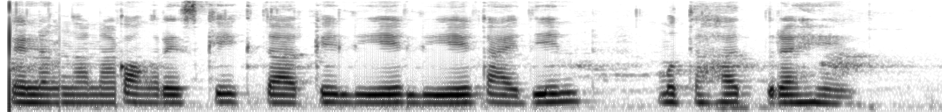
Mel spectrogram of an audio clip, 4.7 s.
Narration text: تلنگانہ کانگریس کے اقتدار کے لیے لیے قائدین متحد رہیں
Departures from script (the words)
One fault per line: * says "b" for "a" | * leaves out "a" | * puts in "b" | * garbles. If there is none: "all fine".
all fine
